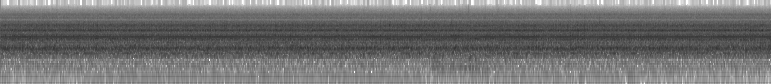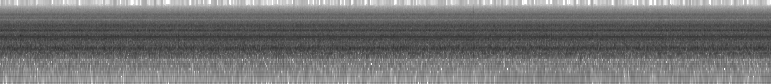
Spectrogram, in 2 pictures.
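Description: Milling machine running steadily: an even motor-and-spindle whir with a few constant whining tones.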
